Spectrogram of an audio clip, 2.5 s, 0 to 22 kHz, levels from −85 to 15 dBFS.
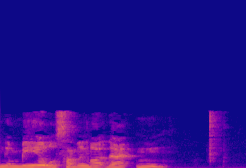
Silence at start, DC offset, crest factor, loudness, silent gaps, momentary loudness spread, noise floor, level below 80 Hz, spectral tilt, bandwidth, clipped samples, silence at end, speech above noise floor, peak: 0 s; under 0.1%; 16 dB; -23 LUFS; none; 20 LU; -44 dBFS; -76 dBFS; -5 dB/octave; 7.8 kHz; under 0.1%; 0.3 s; 21 dB; -10 dBFS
